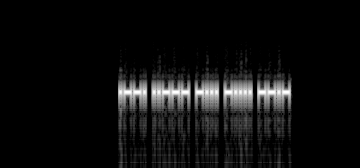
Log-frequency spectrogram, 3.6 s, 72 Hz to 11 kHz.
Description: Morse code, heard as a keyed tone, about 51 wpm, 700 Hz. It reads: P2B6Q
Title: Code Groups - 5 Letter:Numbers - 50wpm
